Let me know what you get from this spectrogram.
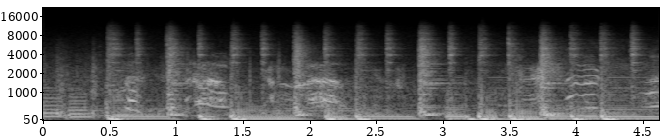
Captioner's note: both laugh; both grunting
